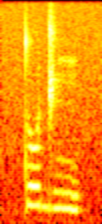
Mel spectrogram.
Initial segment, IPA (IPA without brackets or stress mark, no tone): t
